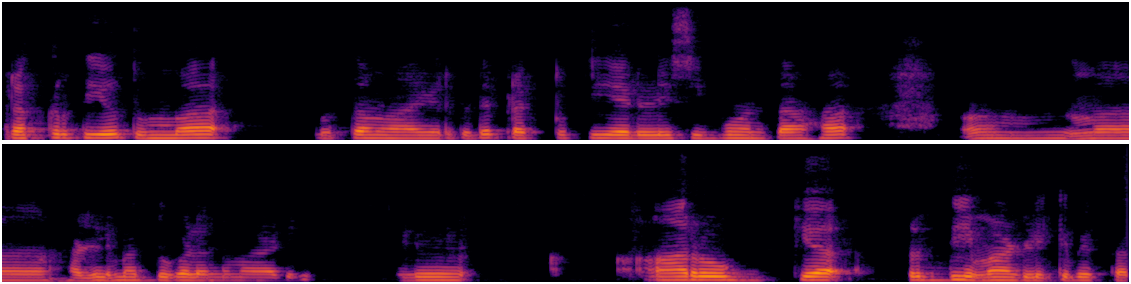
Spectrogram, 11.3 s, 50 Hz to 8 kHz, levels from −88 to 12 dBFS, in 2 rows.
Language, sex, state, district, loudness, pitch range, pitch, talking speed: Kannada, female, Karnataka, Dakshina Kannada, -26 LUFS, 175-195 Hz, 180 Hz, 75 wpm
